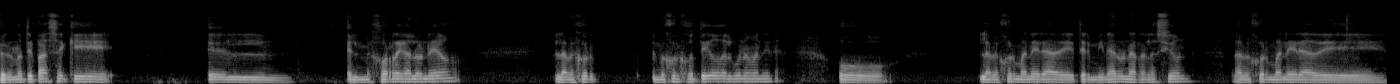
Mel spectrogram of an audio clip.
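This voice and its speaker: Speaking with a Chilean accent, a man at medium pitch moves at a fairly slow pace with long, frequent pauses. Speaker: radio host. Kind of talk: casual chat. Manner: animated.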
